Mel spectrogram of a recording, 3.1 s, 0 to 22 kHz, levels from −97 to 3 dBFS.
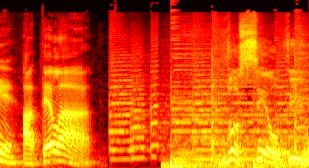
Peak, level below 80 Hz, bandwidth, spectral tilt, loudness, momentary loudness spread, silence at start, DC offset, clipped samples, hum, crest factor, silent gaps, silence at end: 0 dBFS; -28 dBFS; over 20 kHz; -4 dB/octave; -13 LUFS; 15 LU; 0 s; under 0.1%; under 0.1%; none; 14 dB; none; 0 s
